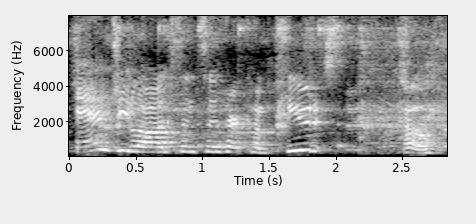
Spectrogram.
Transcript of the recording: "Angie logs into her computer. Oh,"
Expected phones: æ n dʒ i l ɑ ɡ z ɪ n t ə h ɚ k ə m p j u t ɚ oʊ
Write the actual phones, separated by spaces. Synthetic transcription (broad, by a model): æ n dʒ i l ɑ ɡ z ɪ n t ə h ɚ k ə m p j u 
